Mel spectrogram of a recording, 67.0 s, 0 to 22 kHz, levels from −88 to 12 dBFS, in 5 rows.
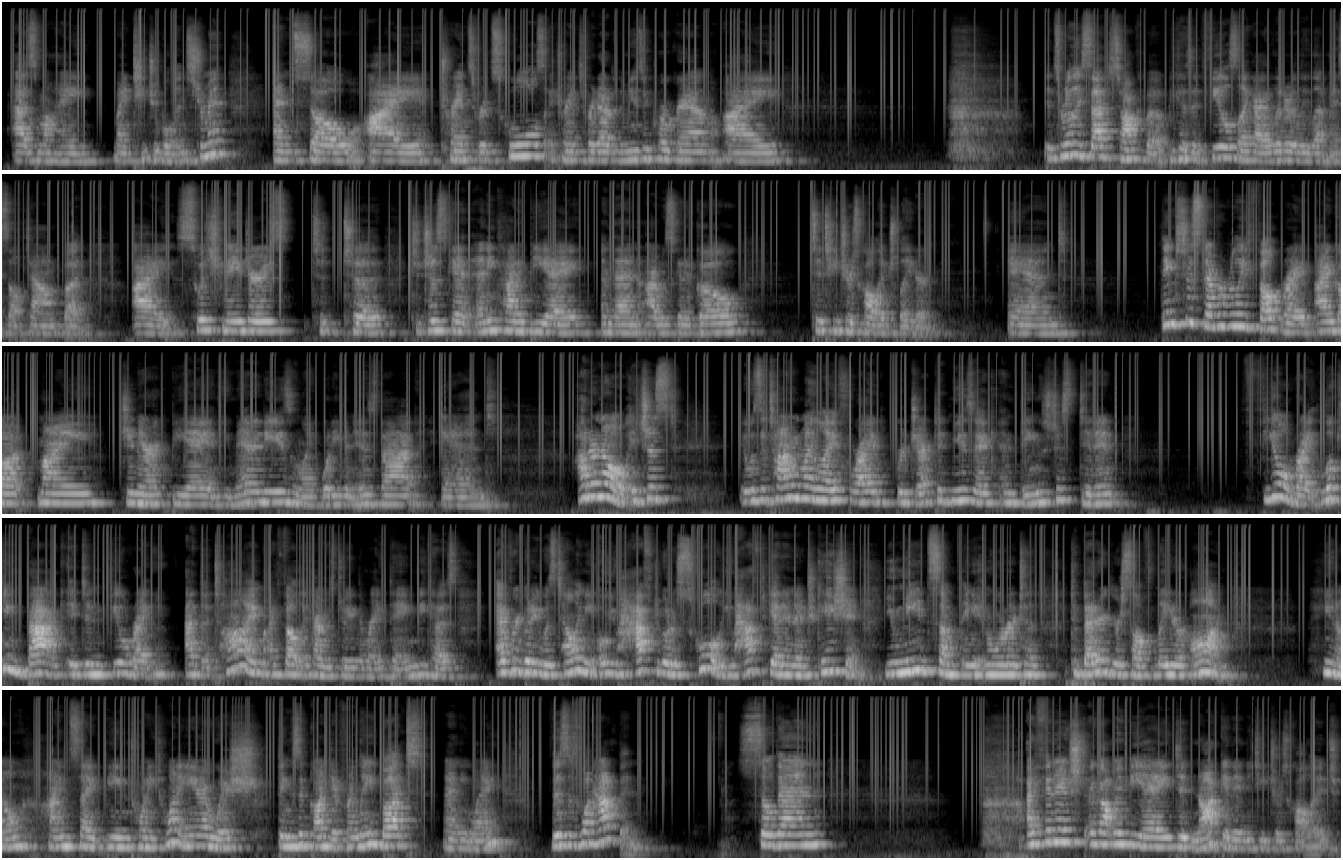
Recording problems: off-mic speech; far
room echo; very slight; dies away in 0.4 s
crackle, like an old record; noticeable; 15 dB below the speech

